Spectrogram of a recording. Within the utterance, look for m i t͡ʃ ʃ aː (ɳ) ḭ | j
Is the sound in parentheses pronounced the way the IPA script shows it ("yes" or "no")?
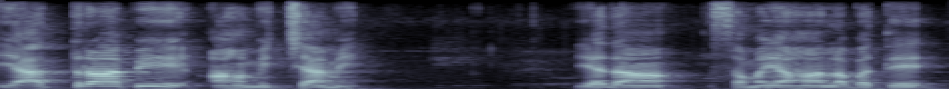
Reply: no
